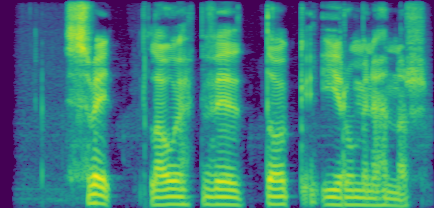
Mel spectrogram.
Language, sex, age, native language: Icelandic, male, 15, Icelandic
